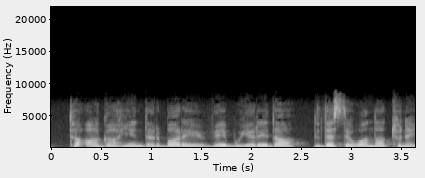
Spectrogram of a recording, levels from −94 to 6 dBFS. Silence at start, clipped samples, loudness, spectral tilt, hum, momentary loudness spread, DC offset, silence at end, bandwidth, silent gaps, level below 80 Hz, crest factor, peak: 0.2 s; under 0.1%; -20 LUFS; -6.5 dB/octave; none; 4 LU; under 0.1%; 0 s; 8.2 kHz; none; -72 dBFS; 14 dB; -4 dBFS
